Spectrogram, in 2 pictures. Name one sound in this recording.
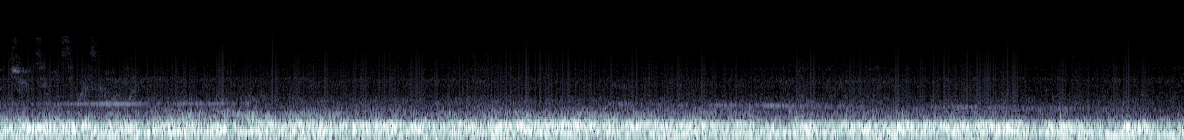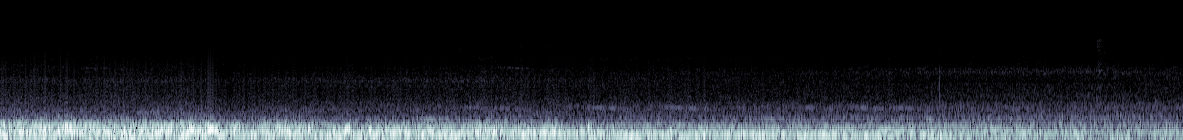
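Train wheels click over the rail joints.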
